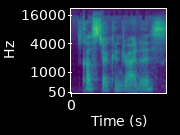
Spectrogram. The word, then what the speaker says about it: costochondritis: Costochondritis.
